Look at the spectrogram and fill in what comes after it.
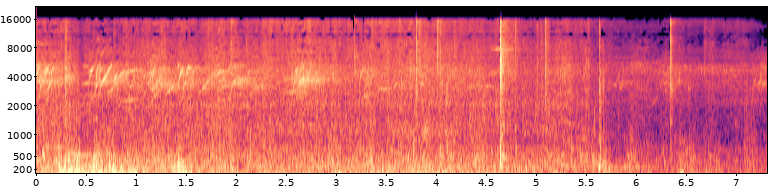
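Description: Small birds chirping: quick runs of short falling notes during the first second and again about two and a half seconds in. A low rumble is heard in the first second and a half, and a few sharp clicks follow later.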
